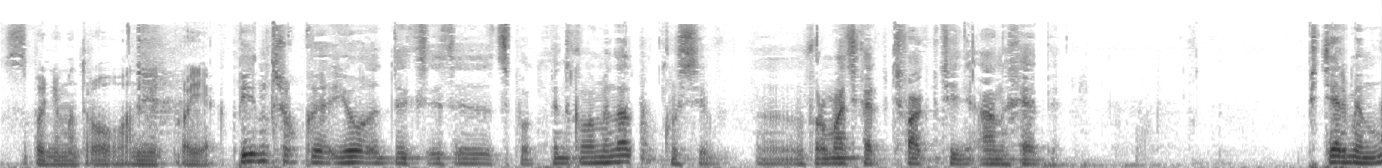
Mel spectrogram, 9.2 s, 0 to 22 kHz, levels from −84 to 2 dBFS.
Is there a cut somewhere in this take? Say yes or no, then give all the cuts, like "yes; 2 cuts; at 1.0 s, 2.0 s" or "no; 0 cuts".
yes; 2 cuts; at 2.6 s, 4.2 s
